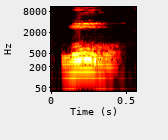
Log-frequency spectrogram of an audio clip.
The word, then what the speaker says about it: Louisville: Did I say it right? – That's right. Louisville.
